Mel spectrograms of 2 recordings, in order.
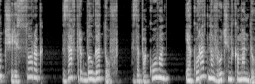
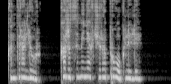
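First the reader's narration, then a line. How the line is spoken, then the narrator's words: Trembling voice. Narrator (Russian): произнес лепрекон дрожащим голосом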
